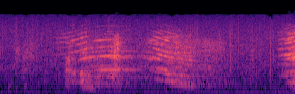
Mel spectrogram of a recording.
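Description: Two meow-like cries, each drawn out and falling in pitch, the second a little longer.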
